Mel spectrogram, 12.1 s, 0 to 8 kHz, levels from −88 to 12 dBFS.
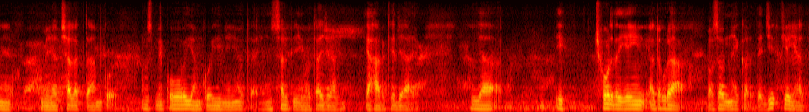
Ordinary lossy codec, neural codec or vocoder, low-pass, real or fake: none; codec, 16 kHz, 0.8 kbps, ZipCodec; none; fake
